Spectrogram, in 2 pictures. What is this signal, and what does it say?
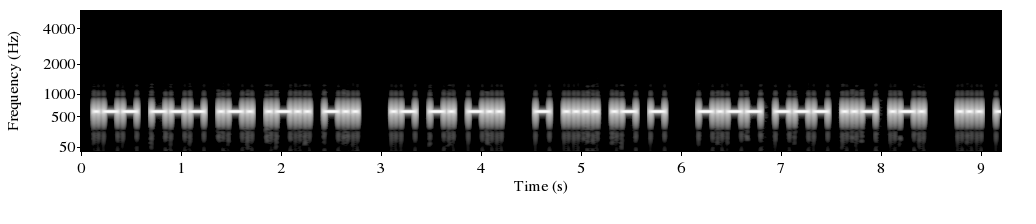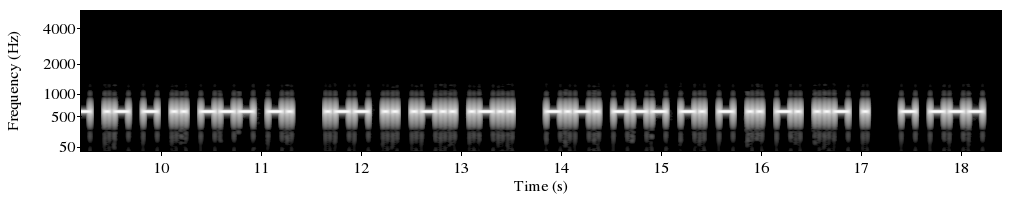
Morse code, heard as a keyed tone, about 25 wpm, 600 Hz. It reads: WORLD AND THAT YOUR STATION WILL CONTINUE TO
